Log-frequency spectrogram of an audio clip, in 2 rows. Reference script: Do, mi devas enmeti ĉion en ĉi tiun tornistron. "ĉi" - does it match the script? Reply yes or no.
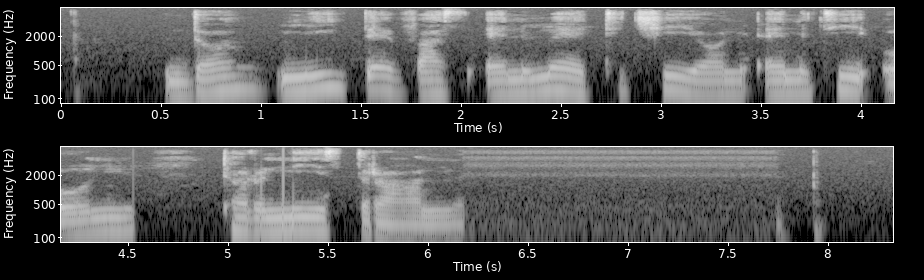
no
